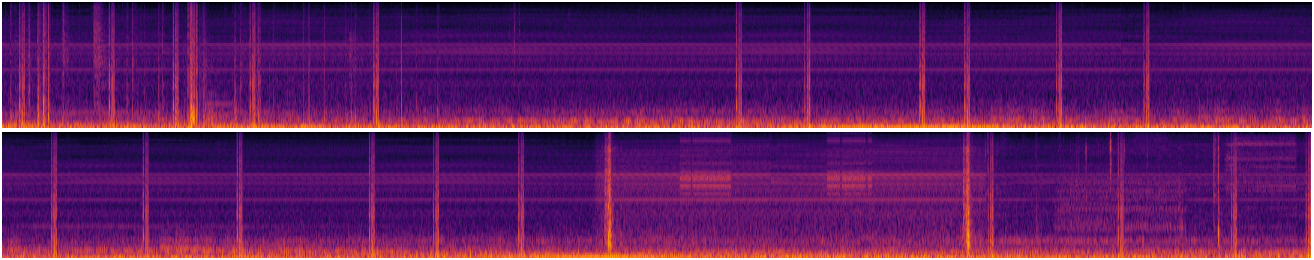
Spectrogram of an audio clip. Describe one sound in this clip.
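A steady low electrical hum and static hiss run throughout.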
